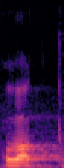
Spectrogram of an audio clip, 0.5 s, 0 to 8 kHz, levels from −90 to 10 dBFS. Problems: none marked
